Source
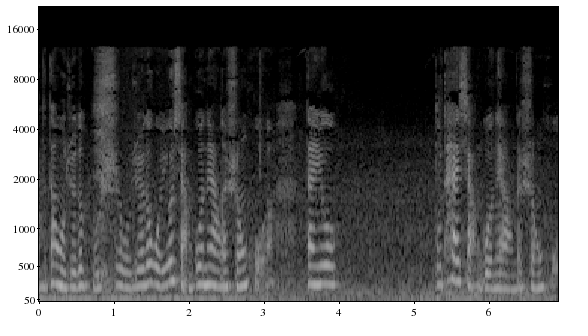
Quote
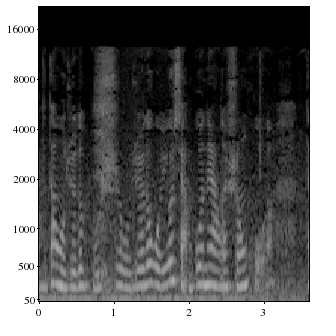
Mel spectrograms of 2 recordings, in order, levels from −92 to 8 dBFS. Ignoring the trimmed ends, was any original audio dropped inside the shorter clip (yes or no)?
no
